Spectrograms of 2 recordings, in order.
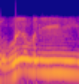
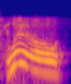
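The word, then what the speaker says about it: Lille: heard of it even how to pronounce it I was Lily lyo we were all over the place but it's liil and it's a really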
